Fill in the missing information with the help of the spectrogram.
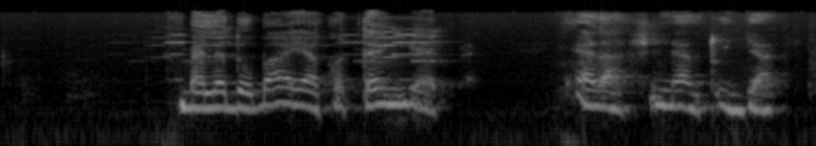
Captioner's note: phone ringing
